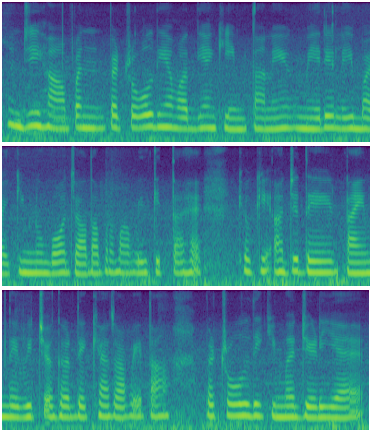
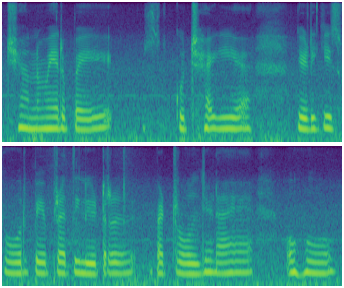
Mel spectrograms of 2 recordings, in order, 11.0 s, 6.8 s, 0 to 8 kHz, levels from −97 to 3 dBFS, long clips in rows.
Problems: none marked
